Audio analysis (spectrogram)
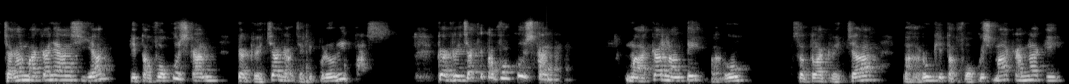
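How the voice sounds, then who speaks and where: A man's voice: high voice, expressive, normal speed, a bit bright. A male pastor giving a conversational sermon, telling stories and addressing the congregation directly. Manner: conversational storytelling, addresses listeners as "saudara". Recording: dull lo-fi recording.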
